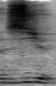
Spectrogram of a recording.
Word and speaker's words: yeux: Yeux, yeux. En la boquita bien para adelante. Z, como una mosca, yeux. Y la I, la Y es como una I, E, U, Z, Z, yeux.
